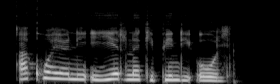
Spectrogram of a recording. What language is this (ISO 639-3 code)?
luo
